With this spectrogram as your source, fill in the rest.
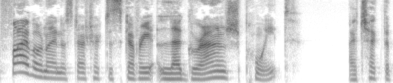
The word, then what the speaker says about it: Lagrange: review of episode 509 of Star Trek Discovery L Grange point I checked the pronunciation after I heard Telly say it and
